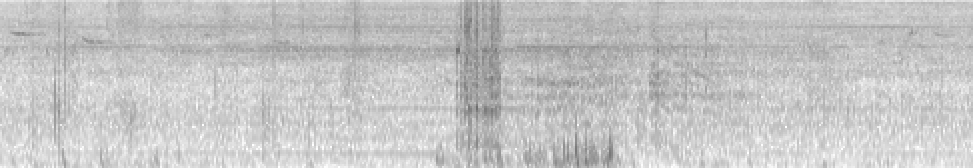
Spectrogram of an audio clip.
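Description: A sharp knock about three seconds in, followed at once by a short, loud grunt-like vocal sound lasting under a second.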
